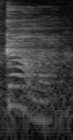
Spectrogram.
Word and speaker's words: gala: Do the UK pronunciation. – This is how they say it in British English. – Gala. – Oh, so if you say gala, you're actually a little more sophisticated.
